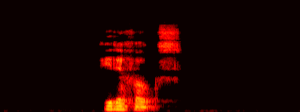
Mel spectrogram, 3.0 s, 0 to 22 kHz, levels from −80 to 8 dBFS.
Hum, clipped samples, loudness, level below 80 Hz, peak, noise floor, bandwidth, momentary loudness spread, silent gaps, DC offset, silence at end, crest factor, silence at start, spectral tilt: none; under 0.1%; -27 LUFS; -66 dBFS; -8 dBFS; -84 dBFS; 9.2 kHz; 7 LU; none; under 0.1%; 1.2 s; 24 dB; 1 s; -5 dB/octave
